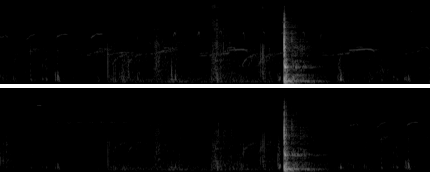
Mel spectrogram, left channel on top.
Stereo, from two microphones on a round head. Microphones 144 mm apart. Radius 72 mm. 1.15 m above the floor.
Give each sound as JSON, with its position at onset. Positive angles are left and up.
{"t": 1.1, "sound": "footsteps", "side_deg": 75, "distance_m": 4.0}
{"t": 2.8, "sound": "tapping", "side_deg": 20, "distance_m": 1.5}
